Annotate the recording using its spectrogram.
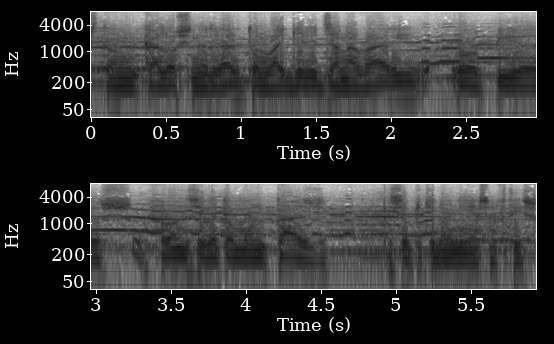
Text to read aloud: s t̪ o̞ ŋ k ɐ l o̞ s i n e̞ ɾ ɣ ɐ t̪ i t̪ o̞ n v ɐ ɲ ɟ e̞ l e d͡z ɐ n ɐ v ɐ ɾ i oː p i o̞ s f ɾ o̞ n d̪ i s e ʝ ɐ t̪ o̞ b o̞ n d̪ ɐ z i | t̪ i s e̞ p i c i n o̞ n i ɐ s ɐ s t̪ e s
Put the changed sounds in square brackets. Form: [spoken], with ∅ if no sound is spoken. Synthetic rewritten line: s t̪ o̞ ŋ k ɐ l o̞ s i n e̞ ɾ ɣ ɐ t̪ i t̪ o̞ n v ɐ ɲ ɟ e̞ l [i] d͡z ɐ n ɐ v ɐ ɾ i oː p i o̞ s f ɾ o̞ n d̪ i s e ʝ ɐ t̪ o̞ [m] o̞ n [t̪] ɐ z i | t̪ i s e̞ p i c i n o̞ n i ɐ s ɐ [f] t̪ [i] s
